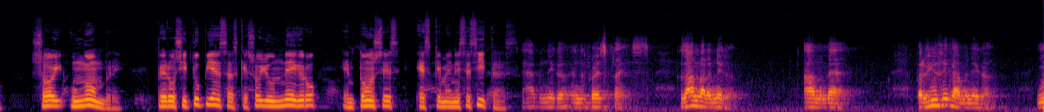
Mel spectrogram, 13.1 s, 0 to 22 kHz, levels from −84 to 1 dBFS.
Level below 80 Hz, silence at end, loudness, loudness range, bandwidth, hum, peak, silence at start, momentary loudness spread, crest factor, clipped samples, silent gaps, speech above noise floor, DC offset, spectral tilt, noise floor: -62 dBFS; 0 s; -24 LUFS; 5 LU; 12 kHz; none; -8 dBFS; 0.45 s; 18 LU; 18 dB; under 0.1%; none; 35 dB; under 0.1%; -7 dB/octave; -58 dBFS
